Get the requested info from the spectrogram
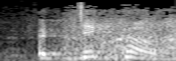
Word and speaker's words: Pope: For achievement in cinematography, the nominees are Dick Poop, Dick Pope, or Mr. Turner.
